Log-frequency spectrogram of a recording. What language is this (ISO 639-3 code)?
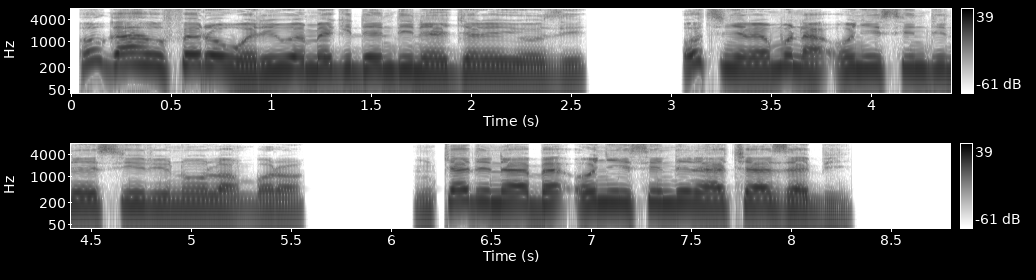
ibo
